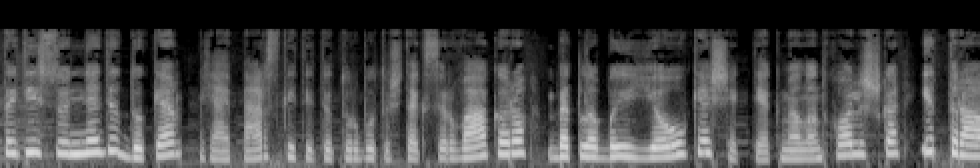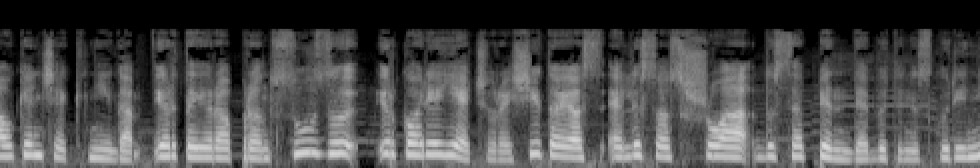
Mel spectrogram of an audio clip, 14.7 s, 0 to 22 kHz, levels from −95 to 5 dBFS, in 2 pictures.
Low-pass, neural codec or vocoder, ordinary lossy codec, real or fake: 14.4 kHz; vocoder, 48 kHz, 128 mel bands, Vocos; MP3, 48 kbps; fake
